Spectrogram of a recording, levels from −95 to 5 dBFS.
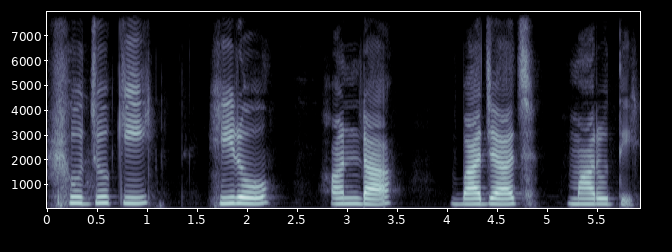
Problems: background sounds at intervals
